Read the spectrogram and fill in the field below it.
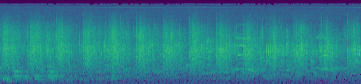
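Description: A large crowd claps rhythmically in a big hall.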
